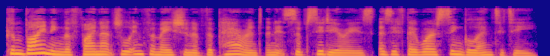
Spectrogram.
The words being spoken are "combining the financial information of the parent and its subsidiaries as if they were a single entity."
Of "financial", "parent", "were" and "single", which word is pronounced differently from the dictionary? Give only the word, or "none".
none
